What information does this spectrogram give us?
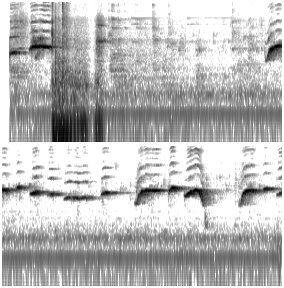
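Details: Male pet cockatiel whistling his favourite song, the tune The Sounds of Silence: a string of clear, flute-like whistled notes, each sliding up and then dropping, with brief pauses. A low steady hum and a couple of knocks are audible.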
